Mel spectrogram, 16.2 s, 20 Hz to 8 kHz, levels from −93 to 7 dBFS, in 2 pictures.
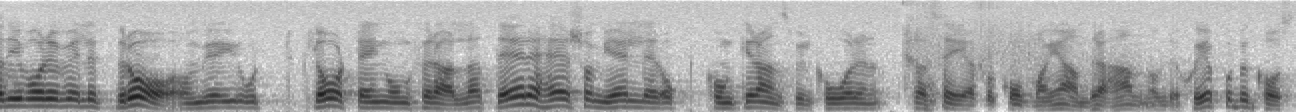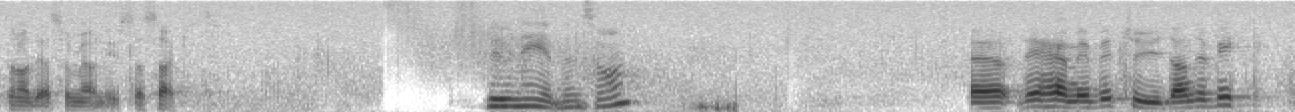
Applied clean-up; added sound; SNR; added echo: neural mask model Resemble Enhance denoiser.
